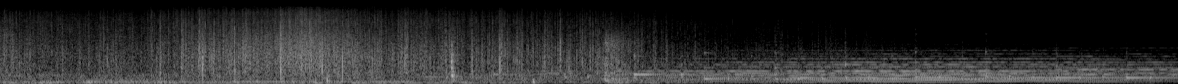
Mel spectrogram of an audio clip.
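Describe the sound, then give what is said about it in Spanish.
Steady rain hisses down with scattered drips and splashes; about halfway through, a sustained tonal hum or music fades in beneath the softening rain. “Las lluvias caídas en el último mes han hecho que el embalse que hace un año se secó, el de Sierra Boyera, ahora esté a más de 3/4 de su capacidad.”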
